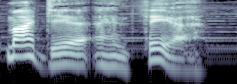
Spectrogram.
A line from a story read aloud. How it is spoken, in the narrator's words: he said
